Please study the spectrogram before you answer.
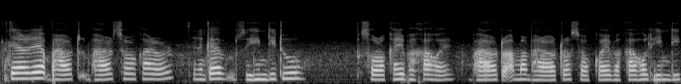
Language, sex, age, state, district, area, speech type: Assamese, female, 45-60, Assam, Biswanath, rural, spontaneous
